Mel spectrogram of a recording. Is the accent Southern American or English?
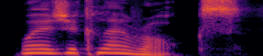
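English. It is said in an English accent.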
